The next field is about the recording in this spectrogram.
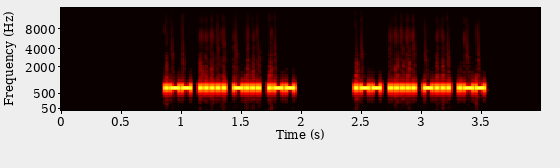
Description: Morse code, heard as a keyed tone, about 53 wpm, 700 Hz. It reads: W5BW W5BW
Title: USA Call Signs - 4 Characters - Repeated 2x - 50wpm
